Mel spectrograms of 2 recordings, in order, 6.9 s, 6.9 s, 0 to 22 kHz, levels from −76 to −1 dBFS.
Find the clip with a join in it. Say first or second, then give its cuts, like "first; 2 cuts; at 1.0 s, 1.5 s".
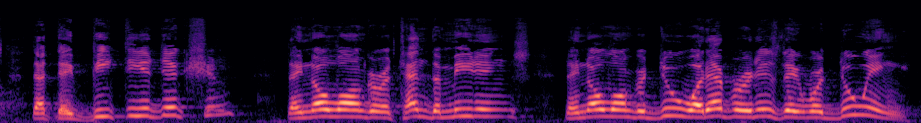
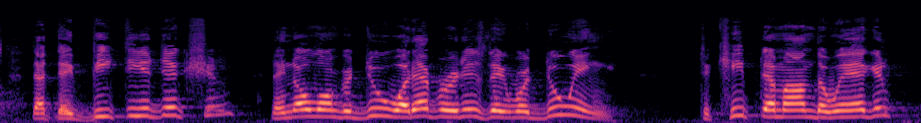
second; 1 cut; at 1.9 s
